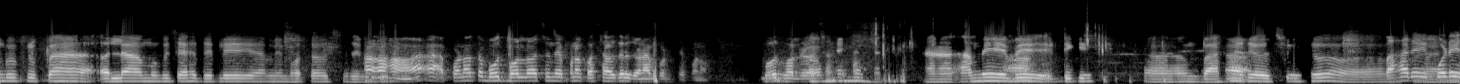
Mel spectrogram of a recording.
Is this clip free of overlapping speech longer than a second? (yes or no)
yes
